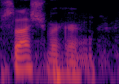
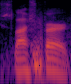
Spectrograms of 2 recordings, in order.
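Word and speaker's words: Schlossberg: you thank you rep slashburger thank you chairman I said your name wrong slash Bird that's it all right if I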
